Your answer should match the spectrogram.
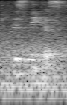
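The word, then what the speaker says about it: distichous: These are distinguished by 1 or 2 flattened leaf pseudobulbs, usually subtended by disticus. That's how you pronounce that one.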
